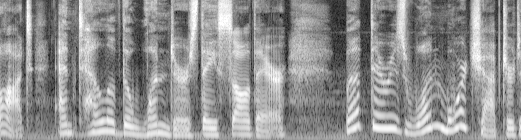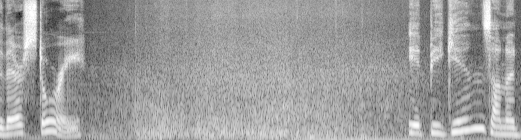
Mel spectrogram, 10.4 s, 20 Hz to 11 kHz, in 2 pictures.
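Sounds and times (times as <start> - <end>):
speech: 0.0 - 6.3, 9.3 - 10.4
fierce desert wind howling through city streets on a dark night: 6.0 - 10.4.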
